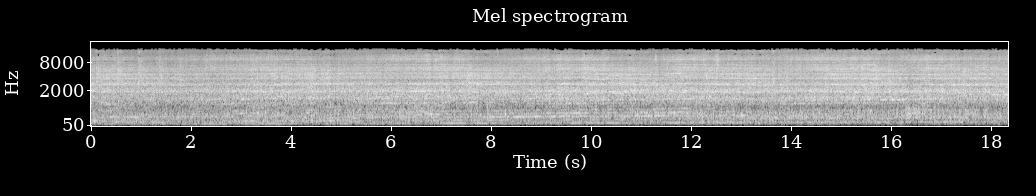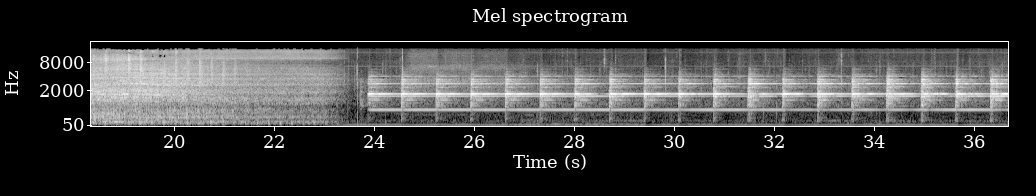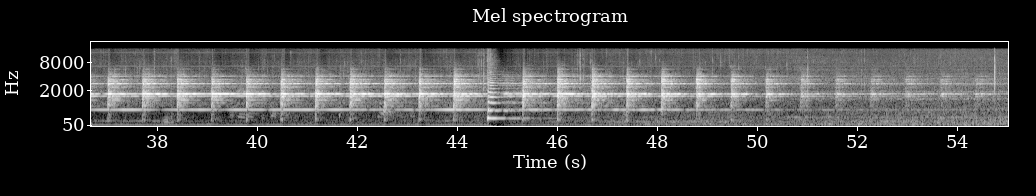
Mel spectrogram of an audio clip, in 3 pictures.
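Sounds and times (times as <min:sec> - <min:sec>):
train bell ringing: 0:00.0 - 0:55.0.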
